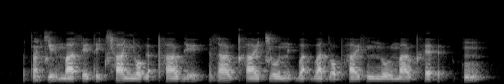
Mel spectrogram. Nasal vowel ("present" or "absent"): present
